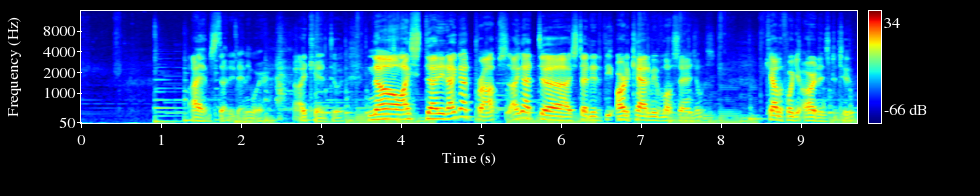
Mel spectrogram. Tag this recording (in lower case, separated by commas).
speech, music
